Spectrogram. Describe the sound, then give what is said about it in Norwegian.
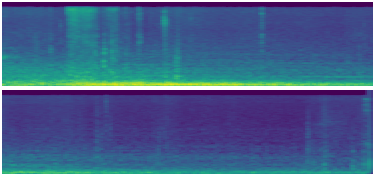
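Low road rumble from inside an electric SUV swells briefly, then steadily fades as the driver brakes in one motion nearing a roundabout and the vehicle slows to a stop, leaving a quiet cabin hum with no talking. “Bare hold den tanken, fordi nå nærmer vi oss en rundkjøring. Nå skal jeg bare bremse ned og teste igjen.”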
